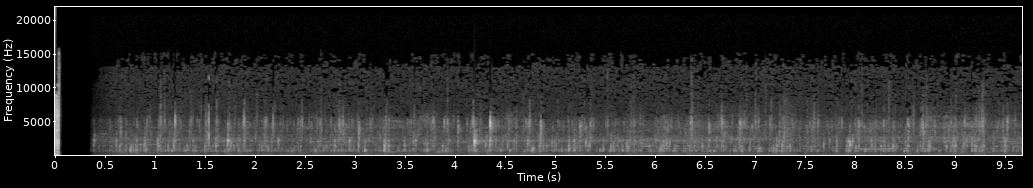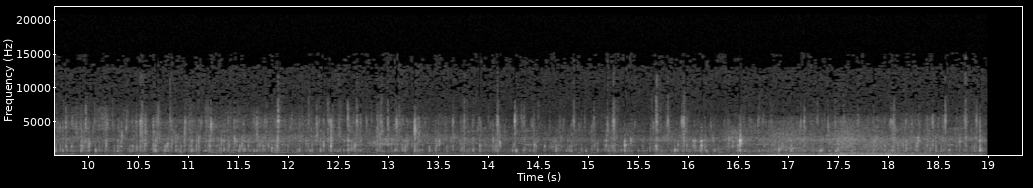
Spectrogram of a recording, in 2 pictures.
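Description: A pot of potatoes in a thick ground-perilla-seed broth simmering, bubbling and popping with many small pops. It grows a little louder near the end.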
